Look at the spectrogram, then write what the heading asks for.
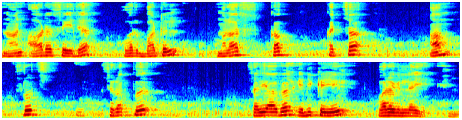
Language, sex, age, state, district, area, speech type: Tamil, male, 30-45, Tamil Nadu, Krishnagiri, rural, read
